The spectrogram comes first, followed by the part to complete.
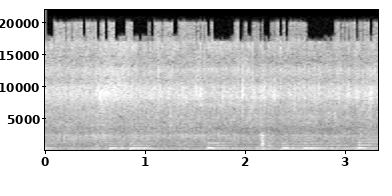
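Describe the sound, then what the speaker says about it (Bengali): Cauliflower and potato pieces fry in a pan, giving a soft, steady sizzle with a few light clinks from the utensils and no voices. "আর ওদিকে আমার ফুলকপি আলু ভাজা চলছে।"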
